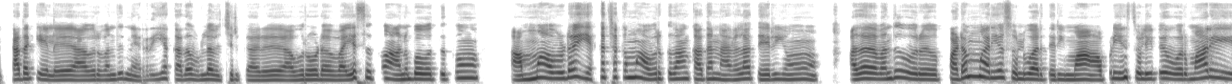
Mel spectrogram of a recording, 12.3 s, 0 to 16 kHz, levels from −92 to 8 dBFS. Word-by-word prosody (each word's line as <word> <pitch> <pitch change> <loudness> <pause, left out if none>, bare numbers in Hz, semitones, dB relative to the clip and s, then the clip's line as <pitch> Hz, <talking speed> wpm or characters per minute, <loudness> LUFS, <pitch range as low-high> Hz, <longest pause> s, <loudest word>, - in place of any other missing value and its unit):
கத 220 +2 +2
கேளு! 200 -3 -2 0.2
அவரு 200 +1 -3
வந்து 215 +4 -3
நிறைய 205 +7 -7
கதை 210 +2 -1
உள்ள 215 +2 -1
வச்சுருக்காரு. 195 -1 -5 0.2
அவரோட 205 +2 -1 0.2
வயசுக்கும் 250 +3 0
அனுபவத்துக்கும் 230 +4 0 0.5
அம்மா 245 +8 +4
விட 260 +4 +2 0.2
எக்கச்சக்கமா 310 +2 0
அவருக்கு 235 +1 -3
தான் 250 0 -2
கதை 230 +2 -1
நல்லா 215 +4 -1
தெரியும். 225 +1 -2 0.5
அத 220 - +3 0.2
வந்து 260 +5 +1
ஒரு 225 -1 +2 0.3
படம் 300 +9 +3
மாரியே 300 -1 +3
சொல்லுவாரு 235 -2 +2
தெரியுமா?" 215 +1 +3
அப்பிடின்னு 260 +7 0
சொல்லிட்டு 245 +2 0
ஒருமாரி 260 +7 +1
230 Hz, 140 wpm, -23 LUFS, 210-260 Hz, 0.5 s, அம்மா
